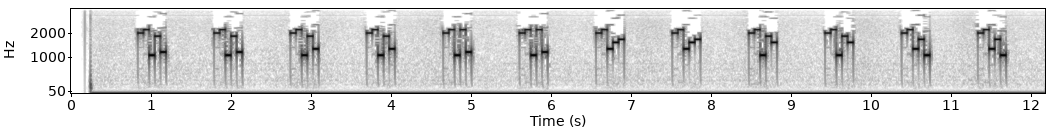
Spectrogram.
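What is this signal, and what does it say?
Five-tone selective call (ZVEI), heard as quick runs of five tones, tones of about 70 ms. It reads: 89172 89172 89173 89173 89192 89192 89356 89356 89175 89175 89361 89361
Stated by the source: Received with an SDR; ZVEI five-tone call 89013.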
